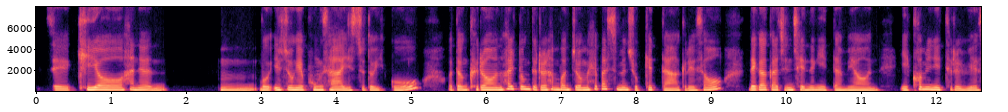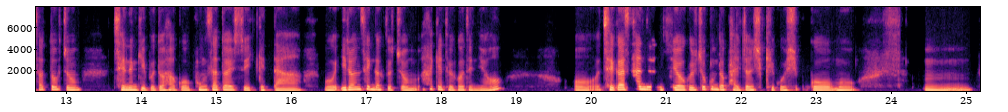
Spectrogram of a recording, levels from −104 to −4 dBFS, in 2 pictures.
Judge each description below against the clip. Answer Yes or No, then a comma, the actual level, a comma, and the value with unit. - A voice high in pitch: No, medium, 170 Hz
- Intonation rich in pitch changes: No, average, 4.8 semitones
